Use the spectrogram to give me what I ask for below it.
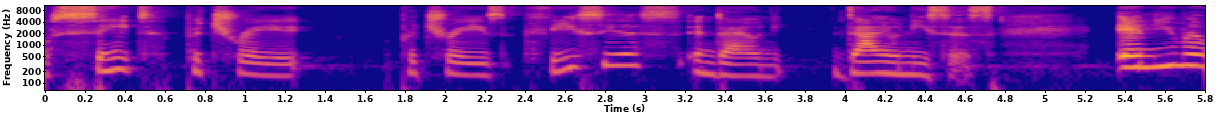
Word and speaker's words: Dionysus: um and also Dionysus because I said that mispronounced his name earlier is Dionysus because I actually think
